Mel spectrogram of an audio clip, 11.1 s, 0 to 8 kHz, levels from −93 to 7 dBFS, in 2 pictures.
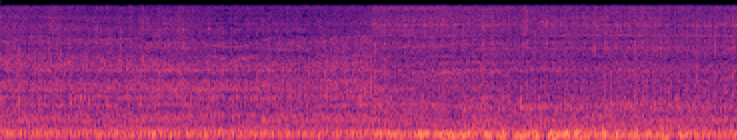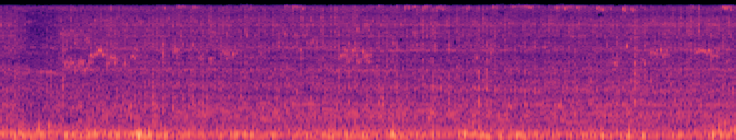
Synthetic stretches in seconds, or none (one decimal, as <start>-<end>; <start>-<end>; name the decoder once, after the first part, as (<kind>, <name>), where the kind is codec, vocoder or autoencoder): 0.0-8.0 (vocoder, BigVGAN v2); 8.8-11.1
